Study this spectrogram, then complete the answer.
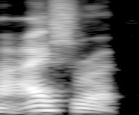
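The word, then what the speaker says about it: מעשר: 3, 8 through 10, means 10th in Hebrew and is pronounced ma'ashra.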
